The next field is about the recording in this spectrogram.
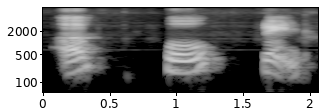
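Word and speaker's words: abhorrent: तो हमारा जो फोर्थ वर्ड है वो है अबोरेंट। अबोरेंट जो है वो एडजेक्टिव है, ठीक है, इसकी फॉर्म एडजेक्टिव है। चलिए हम इसकी प्रोनाउंसिएशन देख लेते हैं। अब हो रेंट, इसको इकट्ठे पढ़ेंगे तो ये हुआ अब हो रेंट।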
